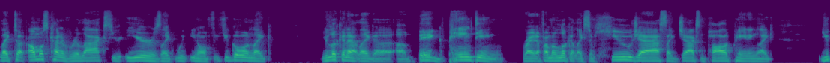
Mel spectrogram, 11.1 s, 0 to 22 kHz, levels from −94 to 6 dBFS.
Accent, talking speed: American, 225 wpm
